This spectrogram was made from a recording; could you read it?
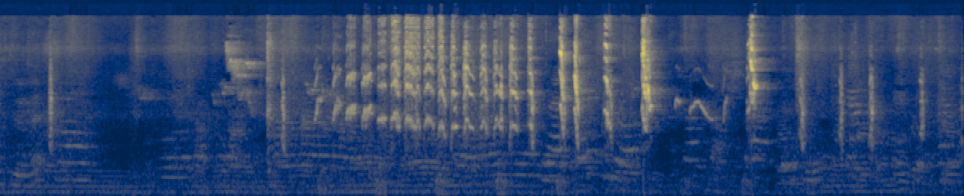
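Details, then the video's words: Cucak kombo in full, rapid song with shooting bursts, used as a lure to get other birds singing; sharp chirps build into a dense run of fast, high repeated notes, then loud separate strident calls. "KECIAL KOMBO CUCAK KOMBO GACOR FULL TEMBAKAN BESETAN || UNTUK PANCINGAN BUNYI BURUNG BAHAN"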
